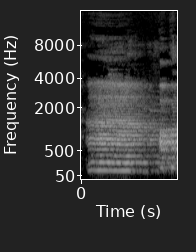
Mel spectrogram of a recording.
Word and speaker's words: অক্ষত: যেমন অক্ষত আমরা বলতে পারি, তাহলে এর উচ্চারণটা আসে এরকম অ ক অ খ ক্ষত, এইভাবে আমরা উচ্চারণটা দিতে পারি।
